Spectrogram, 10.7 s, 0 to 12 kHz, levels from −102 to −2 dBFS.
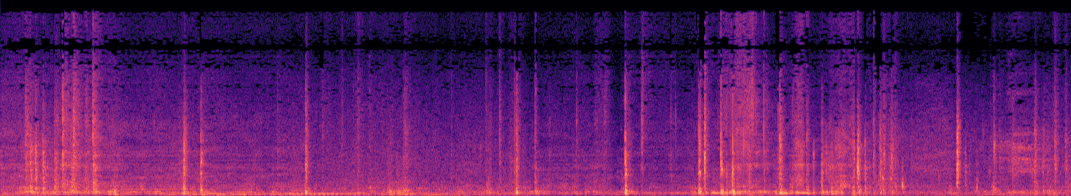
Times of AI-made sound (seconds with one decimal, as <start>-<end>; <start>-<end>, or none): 0.0-2.9; 5.3-8.7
